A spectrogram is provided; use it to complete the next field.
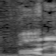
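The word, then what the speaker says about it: Bodie: able to tell i'm at the boate island lighthouse or some people says body island locals pronounce it but what i have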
